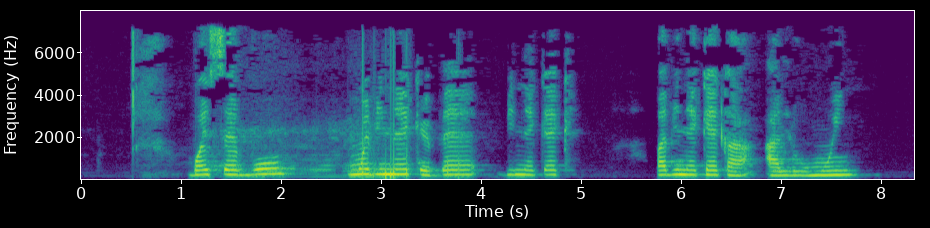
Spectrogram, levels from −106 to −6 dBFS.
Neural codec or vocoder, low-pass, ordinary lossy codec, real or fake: none; 7.2 kHz; MP3, 32 kbps; real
